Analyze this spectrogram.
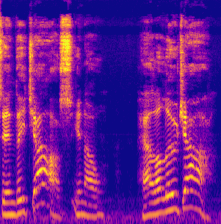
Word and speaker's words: Hallelujah: we know finally know the sound of of the jh in hallelujah as hallelujah it's got here which is halleluj the yh is pronounced yeah because that's what it is in the hebrew there the sound the same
